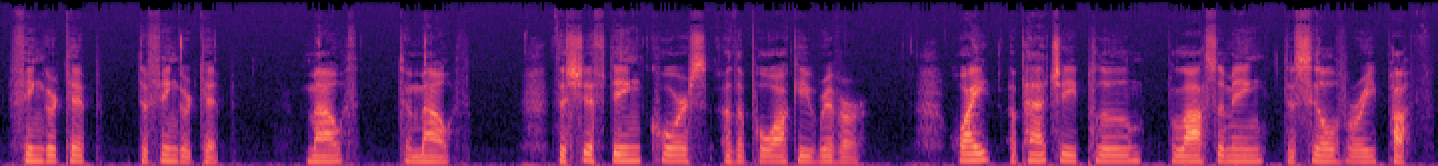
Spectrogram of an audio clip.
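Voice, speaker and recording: Man reading his poems slow and flat, smooth voice, dry studio sound. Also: mid-range voice, dry recording. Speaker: poet guest. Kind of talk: poetry reading.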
